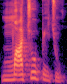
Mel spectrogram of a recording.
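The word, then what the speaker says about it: Machu Picchu: Next location का context ये है कि Peru protest stands hundreds of tourist near माचू पिचू। ठीक है, उसे मचू पिचू कहेंगे, मचू पिचू पढ़ेंगे। ठीक है, प्रोनाउंसिएशन डिफर कर सकता है।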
